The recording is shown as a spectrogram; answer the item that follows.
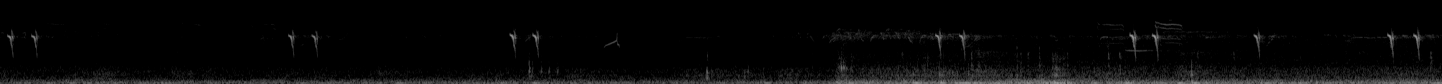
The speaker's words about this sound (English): Bird 80. Responding to a whole bunch of other wild birds all over the place. There she goes.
